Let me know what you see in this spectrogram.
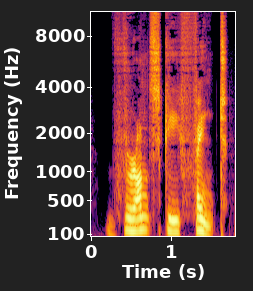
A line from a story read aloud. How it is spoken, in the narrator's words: said Harry through gritted teeth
